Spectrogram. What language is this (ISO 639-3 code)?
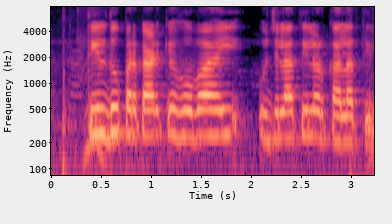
mag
